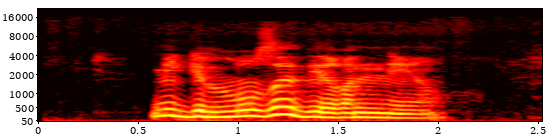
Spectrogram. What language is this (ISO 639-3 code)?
kab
